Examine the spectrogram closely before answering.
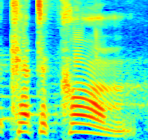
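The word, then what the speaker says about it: catacomb: फिर है कैटकॉम, कैटकॉम या कैटकूम।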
